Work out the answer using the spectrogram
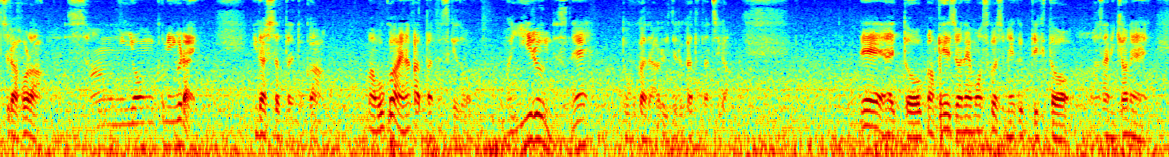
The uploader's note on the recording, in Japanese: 苗場山頂からお届けしております。携帯での収録は編集が出来ず、なんか変な感じになってるかもしれません。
